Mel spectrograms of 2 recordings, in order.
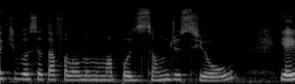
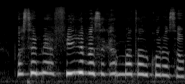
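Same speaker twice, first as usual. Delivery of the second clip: very loud, very high-pitched, shrill shout; 14 semitones higher, 11 dB louder than usual. Retelling a board meeting where the upset father yelled: imitating father shouting. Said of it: "Começou a gritar".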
